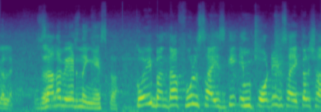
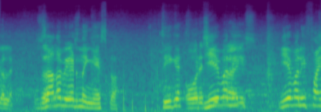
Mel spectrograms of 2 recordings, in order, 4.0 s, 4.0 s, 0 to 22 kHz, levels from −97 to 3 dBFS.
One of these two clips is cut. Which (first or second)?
first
